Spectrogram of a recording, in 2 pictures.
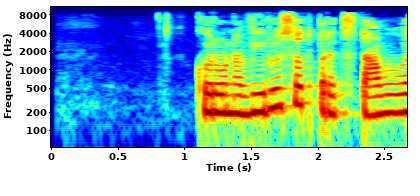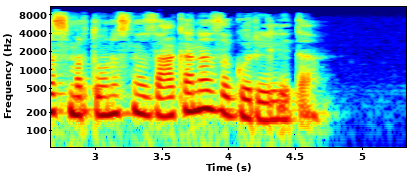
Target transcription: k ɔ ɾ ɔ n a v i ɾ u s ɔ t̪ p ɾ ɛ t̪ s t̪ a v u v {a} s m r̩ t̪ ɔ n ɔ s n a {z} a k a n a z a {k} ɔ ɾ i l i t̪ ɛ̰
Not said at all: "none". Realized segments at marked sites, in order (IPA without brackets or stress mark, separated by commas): a, z, ɡ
